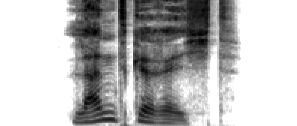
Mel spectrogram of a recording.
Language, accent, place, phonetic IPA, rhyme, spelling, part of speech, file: German, Germany, Berlin, [ˈlantɡəˌʁɪçt], -antɡəʁɪçt, Landgericht, noun, De-Landgericht.ogg
- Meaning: district court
